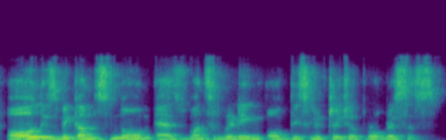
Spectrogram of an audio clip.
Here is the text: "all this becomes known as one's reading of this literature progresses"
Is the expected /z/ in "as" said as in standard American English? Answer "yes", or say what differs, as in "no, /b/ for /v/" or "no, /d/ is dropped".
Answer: yes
